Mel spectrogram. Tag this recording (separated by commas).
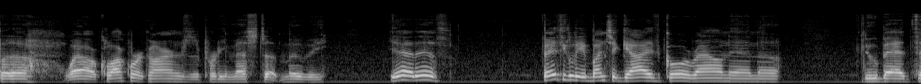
Speech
